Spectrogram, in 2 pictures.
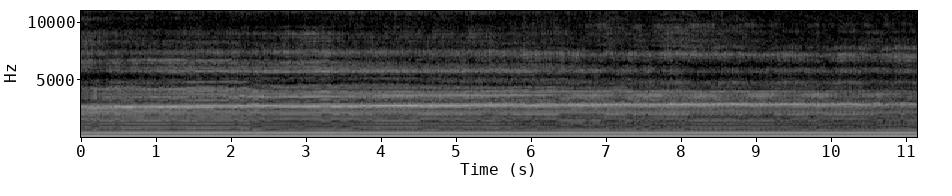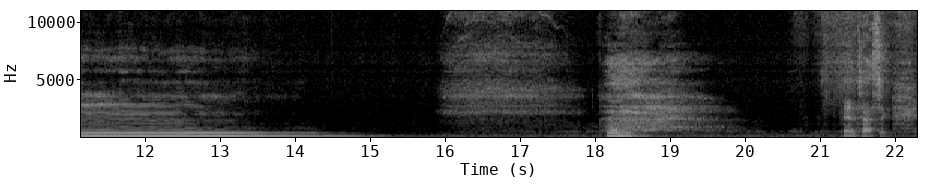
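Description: A single voice holds a long, steady humming exhale in Bhramari bee breath for about fifteen seconds. The drone is rich and buzzing, then fades into quiet room sound, followed by brief rustles and movement.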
